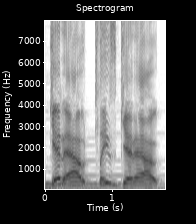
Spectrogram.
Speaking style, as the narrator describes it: she pleaded

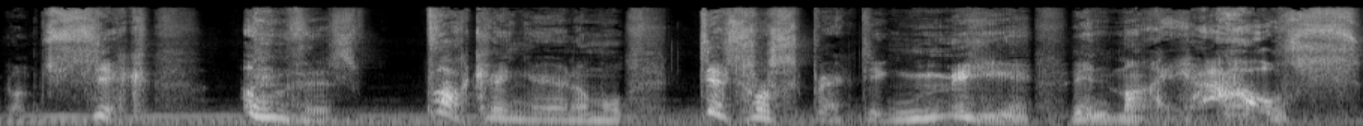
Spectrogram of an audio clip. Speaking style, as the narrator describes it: Carl snarled drunkenly

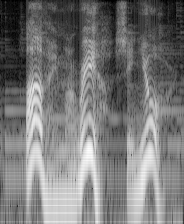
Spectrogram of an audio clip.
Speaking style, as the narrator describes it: exclaimed, blushing still deeper with confusion and surprise

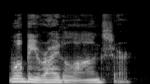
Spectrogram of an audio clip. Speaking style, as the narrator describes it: he said

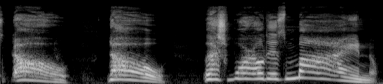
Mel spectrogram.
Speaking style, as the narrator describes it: he yells

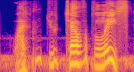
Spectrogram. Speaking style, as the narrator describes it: asked frantically

